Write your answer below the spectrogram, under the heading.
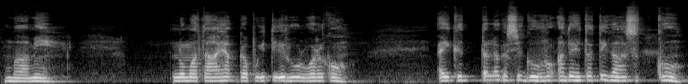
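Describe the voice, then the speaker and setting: A man's voice: fairly high pitch, little pitch movement, moderate pace, a little mellow. A man acting in an Ilocano radio drama as an earnest, emotional family man, with an Ilocano accent. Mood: defiant. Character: earnest family man, by turns pleading son and father.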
